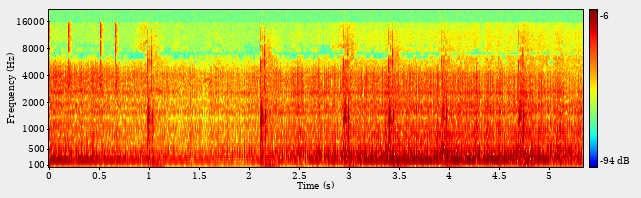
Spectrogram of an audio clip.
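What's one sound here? Footsteps thud at an even walking pace.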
